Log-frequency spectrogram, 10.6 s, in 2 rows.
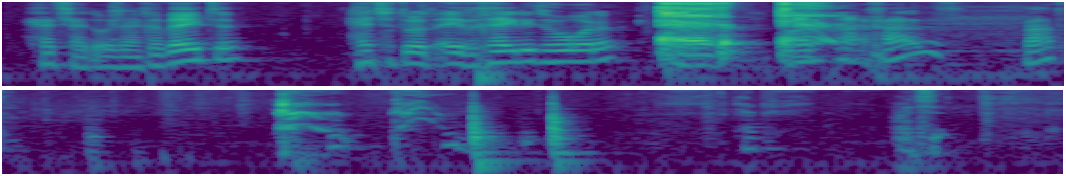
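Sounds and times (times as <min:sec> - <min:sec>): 
speech: 0:00.2 - 0:05.9, 0:06.9 - 0:07.8, 0:09.8 - 0:10.1
coughing and throat clearing: 0:03.3 - 0:04.4, 0:06.7 - 0:07.7
quiet breathy sounds: 0:04.7 - 0:05.2, 0:08.5 - 0:09.4, 0:10.2 - 0:10.5.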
